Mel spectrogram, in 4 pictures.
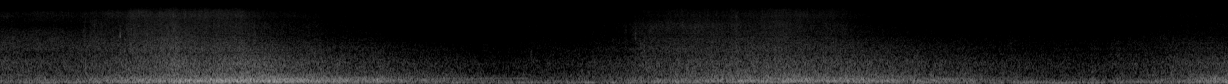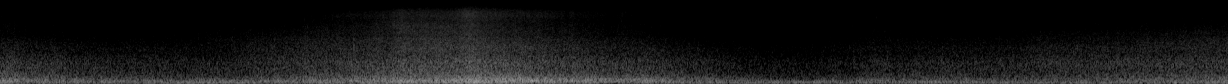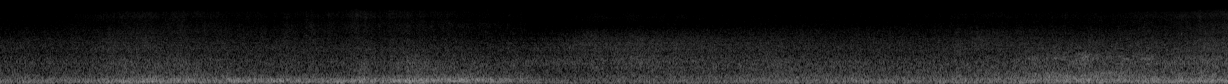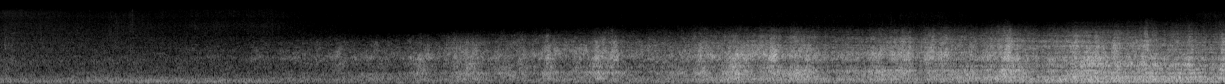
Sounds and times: The distant sound of the yacht 34.4 - 49.0
Fighter flight through 34.4 - 49.0

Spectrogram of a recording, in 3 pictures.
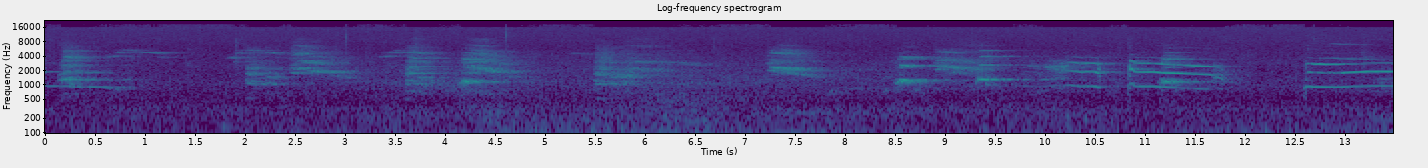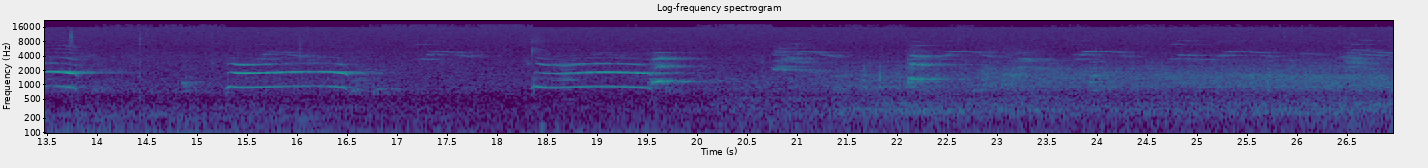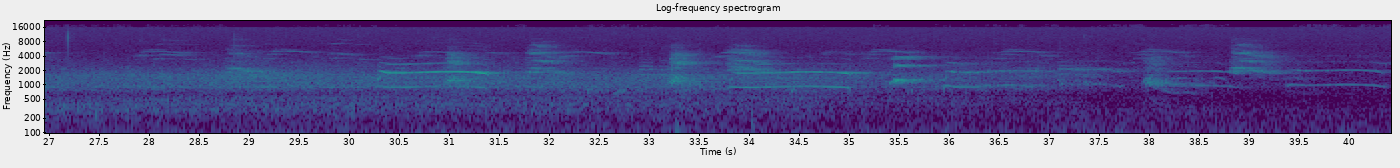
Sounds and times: cars pass 13.3 - 17.1
cars pass 21.4 - 33.7

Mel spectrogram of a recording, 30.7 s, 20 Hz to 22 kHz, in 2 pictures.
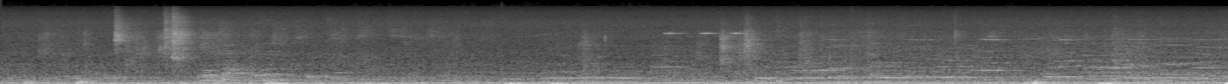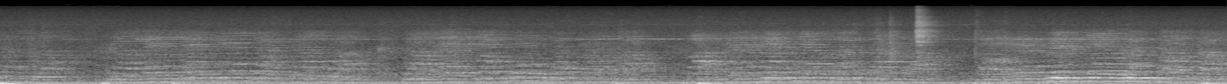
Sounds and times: permanent wind of the aircondition 0.0 - 30.6
young students rehearsing a chorus 0.0 - 30.6

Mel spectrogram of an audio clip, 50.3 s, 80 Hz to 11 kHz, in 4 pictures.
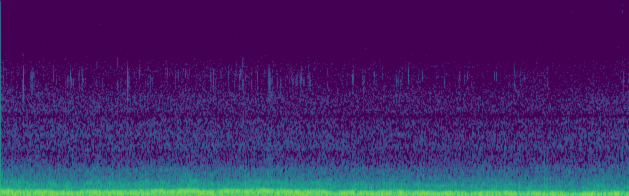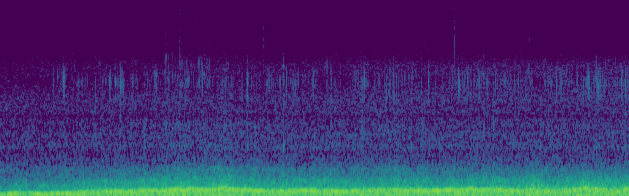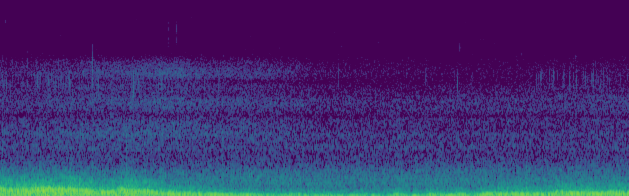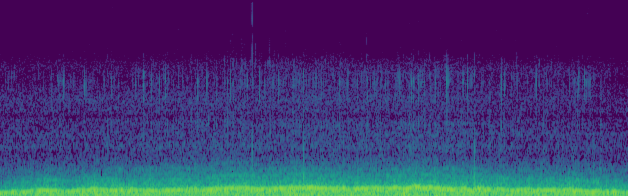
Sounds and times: Strong wind 0.0 - 50.3

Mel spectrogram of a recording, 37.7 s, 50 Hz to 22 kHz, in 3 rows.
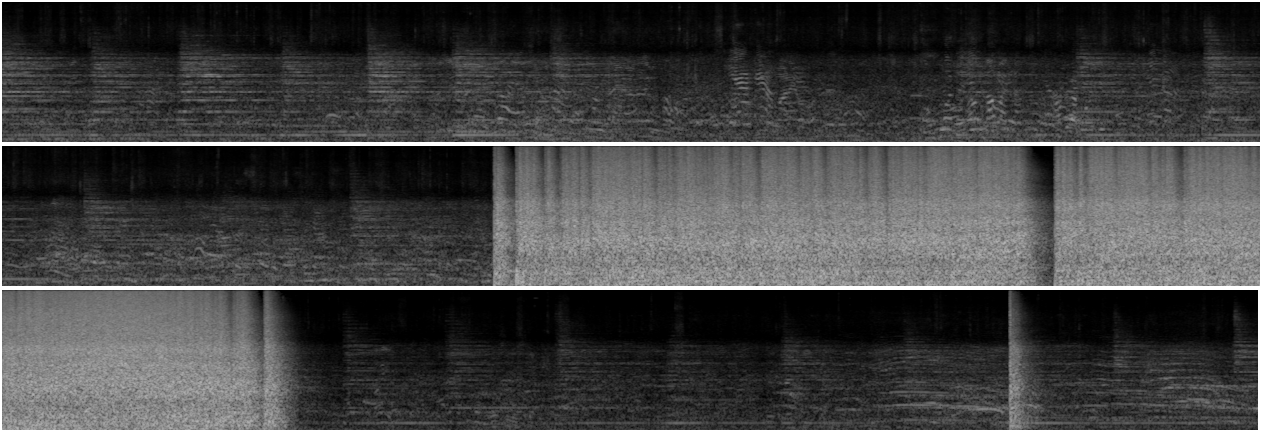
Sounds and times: Crowded crowd 0.0 - 37.7
Fireworks and firecrackers sound 17.5 - 28.4
Fireworks and firecrackers sound 35.2 - 35.9

